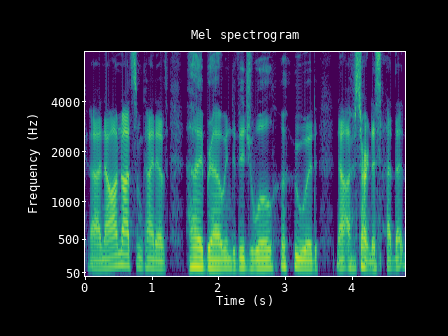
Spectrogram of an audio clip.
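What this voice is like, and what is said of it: Imitates another person's voice. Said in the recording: “That's veering into my Trump impersonation. And it is a tremendous impersonation”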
